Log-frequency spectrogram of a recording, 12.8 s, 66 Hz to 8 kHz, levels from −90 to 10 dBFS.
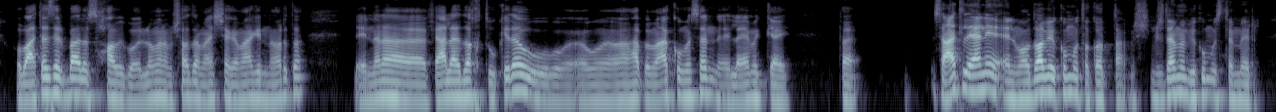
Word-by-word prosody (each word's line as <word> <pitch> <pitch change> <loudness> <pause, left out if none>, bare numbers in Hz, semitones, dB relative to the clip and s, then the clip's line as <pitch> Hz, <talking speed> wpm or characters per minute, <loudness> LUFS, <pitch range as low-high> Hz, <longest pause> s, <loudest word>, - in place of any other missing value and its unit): وباعتذر 120 +6 +3
بقى 140 +2 +3
لأصحابي، 125 -3 -1
باقول 105 0 -6
لهم 120 +1 -3
أنا 125 -1 -1
مش 110 +2 -7
هاقدر 120 0 -1
معلش 115 +3 -5
يا - - 0
جماعة 110 +1 -2
اجي 120 - -2
النهاردة، 125 +6 -5 0.5
لأن 115 -1 -5
أنا 115 -3 +2
في 110 +1 -2
عليّا 125 +1 +5
ضغط 130 0 -1
وكده، 140 +9 +2
و 155 - +2 0.7
وهابقى 110 +2 -3
معاكم 125 +4 0
مثلًا 130 -3 -2
الأيام 105 +2 -2
الجاية، 105 -4 -4 1.4
فساعات - - +6
ال - - +3
يعني 160 -3 +5
الموضوع 120 +4 +5
بيكون 150 0 +1
مُتقطّع 115 -5 -4
مش 110 +3 -14
مش 115 -1 -7
دايمًا 145 +3 +3
بيكون 135 0 -3
مستمر. 115 -4 -5
120 Hz, 170 wpm, -24 LUFS, 110-130 Hz, 1.4 s, فساعات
